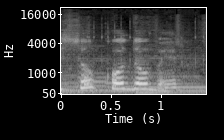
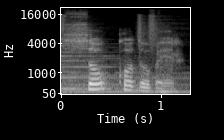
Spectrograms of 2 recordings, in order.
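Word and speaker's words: Zocodover: En la plaza de Scodober. La plaza de Socodober, el corazón palpitante de Toledo.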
